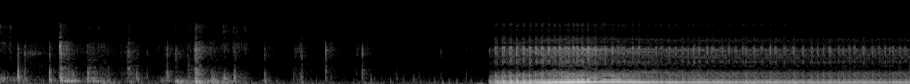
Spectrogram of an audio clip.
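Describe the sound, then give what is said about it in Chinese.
A motorcycle engine at night kicks in abruptly and runs with a loud, steady drone that revs up briefly and then settles. A quick series of sharp clicks and knocks comes before it. “刘晶骑着摩托车在黑夜中消失”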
